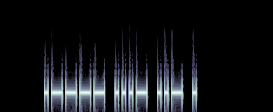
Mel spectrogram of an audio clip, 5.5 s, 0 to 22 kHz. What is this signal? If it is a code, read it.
Morse code, heard as a keyed tone, about 17 wpm, 700 Hz. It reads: 1VUE
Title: Four Challenging Letter-Number Combinations 17wpm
